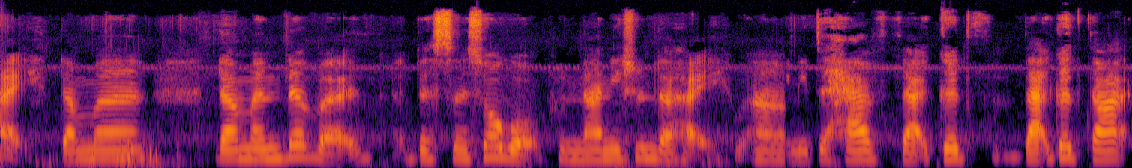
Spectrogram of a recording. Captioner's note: speaking foreign language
